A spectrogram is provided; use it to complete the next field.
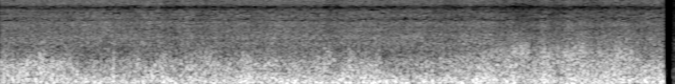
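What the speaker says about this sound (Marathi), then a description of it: "जबरदस्त असे लाटा पण असे खूप सारे आहेत." Heavy surf at Shrivardhan beach roars steadily and loudly, mixed with strong wind buffeting the microphone, with no voices, before cutting off abruptly at the end.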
